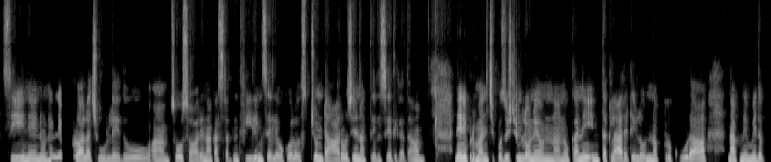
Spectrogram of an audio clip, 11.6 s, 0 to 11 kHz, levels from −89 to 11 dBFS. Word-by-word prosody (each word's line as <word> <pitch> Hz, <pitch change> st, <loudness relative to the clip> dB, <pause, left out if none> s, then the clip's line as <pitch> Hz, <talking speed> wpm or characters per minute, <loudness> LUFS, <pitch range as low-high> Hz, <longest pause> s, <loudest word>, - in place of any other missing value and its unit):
See 220 Hz, -, -5 dB, 0.2 s
నేను 190 Hz, 0 st, +1 dB
నిన్ను 190 Hz, -1 st, -1 dB
ఎప్పుడూ 230 Hz, -, -4 dB
అలా 195 Hz, -2 st, +1 dB
చూడలేదూ. 180 Hz, -3 st, -5 dB, 0.4 s
I'm 175 Hz, 0 st, -4 dB
so 205 Hz, -, 0 dB
sorry. 175 Hz, -1 st, -4 dB
నాకు 180 Hz, 0 st, -3 dB
అసల 190 Hz, +1 st, -5 dB
అతని 175 Hz, -1 st, -4 dB
ఫీలింగ్సే 195 Hz, +1 st, 0 dB
లేవు. 180 Hz, 0 st, -2 dB
ఒకవేళ 185 Hz, 0 st, -3 dB
వచ్చుంటే 215 Hz, +4 st, 0 dB
ఆ -, -, +1 dB
రోజే 185 Hz, +2 st, +1 dB
నాకు 185 Hz, -1 st, -3 dB
తెలిసేది 175 Hz, +1 st, -4 dB
కదా! 160 Hz, +3 st, -8 dB, 0.7 s
నేను 210 Hz, 0 st, +9 dB
ఇప్పుడు 205 Hz, -1 st, 0 dB
మంచి 180 Hz, -1 st, +2 dB
పొజిషన్‌లోనే 195 Hz, -1 st, +2 dB
ఉన్నాను. 170 Hz, 0 st, +1 dB
కానీ 200 Hz, +1 st, +5 dB
ఇంత 190 Hz, +2 st, +1 dB
క్లారిటీలో 200 Hz, +1 st, +1 dB
ఉన్నప్పుడు 195 Hz, +1 st, -1 dB
కూడా 200 Hz, 0 st, +3 dB, 0.5 s
నాకు 195 Hz, +1 st, +1 dB
నీ -, -, +2 dB
మీద, 200 Hz, +2 st, +2 dB
190 Hz, 175 wpm, -23 LUFS, 180-200 Hz, 0.7 s, నేను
